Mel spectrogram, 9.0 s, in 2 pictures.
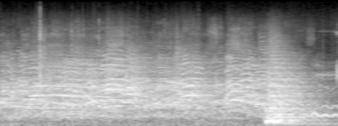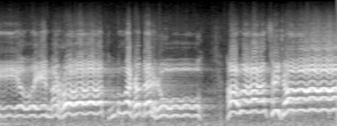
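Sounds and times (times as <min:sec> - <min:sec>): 
laughing costumed crowd bursting in: 0:00.0 - 0:04.8
heavy thump: 0:03.6 - 0:04.6
speech: 0:05.1 - 0:08.9.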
